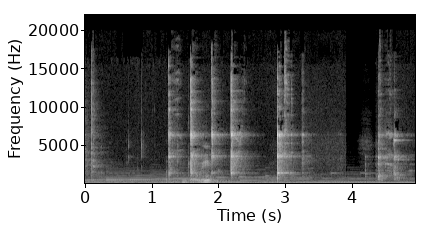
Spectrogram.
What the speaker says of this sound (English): I'm going to lightly beat the eggs, just give them a little stir with the fork.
